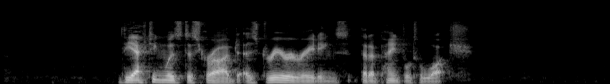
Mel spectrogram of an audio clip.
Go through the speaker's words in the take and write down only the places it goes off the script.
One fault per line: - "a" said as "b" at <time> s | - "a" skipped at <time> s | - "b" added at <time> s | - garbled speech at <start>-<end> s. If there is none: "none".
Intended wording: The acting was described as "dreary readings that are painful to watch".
none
